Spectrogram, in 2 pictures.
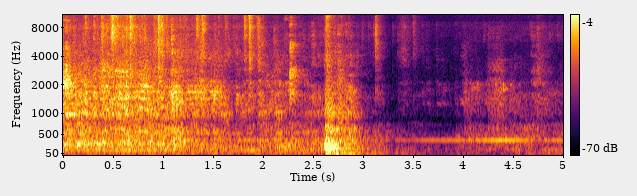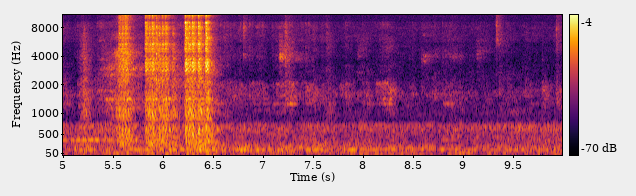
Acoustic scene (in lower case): elevator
